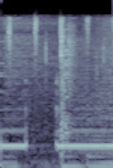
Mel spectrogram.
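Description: A phone on speakerphone plays two steady dialing tones separated by a short gap, close and loud, with no voices.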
